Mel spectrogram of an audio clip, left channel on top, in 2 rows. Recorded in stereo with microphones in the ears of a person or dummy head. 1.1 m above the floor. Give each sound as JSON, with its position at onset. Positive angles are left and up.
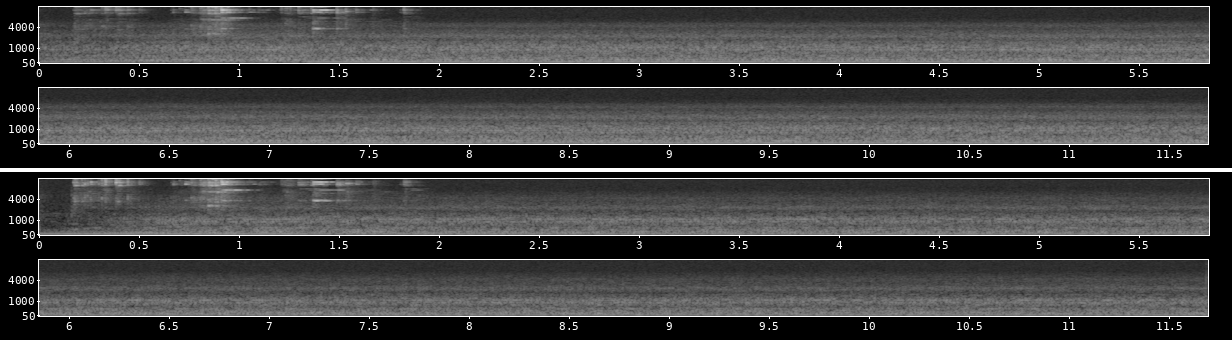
{"t": 0.2, "sound": "keys jangling", "side_deg": -30, "distance_m": 0.5}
